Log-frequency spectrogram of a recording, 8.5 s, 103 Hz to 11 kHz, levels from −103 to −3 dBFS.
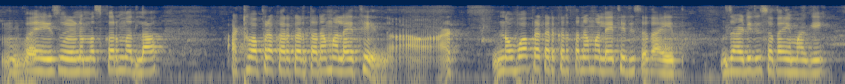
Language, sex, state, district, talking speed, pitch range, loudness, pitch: Marathi, female, Maharashtra, Pune, 150 wpm, 210-225 Hz, -20 LUFS, 220 Hz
